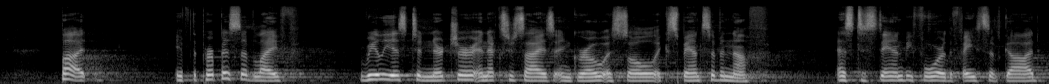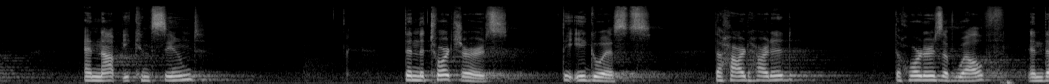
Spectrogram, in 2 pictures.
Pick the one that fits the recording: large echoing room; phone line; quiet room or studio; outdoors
large echoing room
